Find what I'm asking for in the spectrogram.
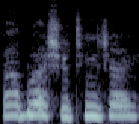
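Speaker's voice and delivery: very hushed, high, soft-spoken, gentle voice. Retelling what one of the nicest guys said to the speaker: imitating his soft voice. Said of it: "With his soft voice".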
